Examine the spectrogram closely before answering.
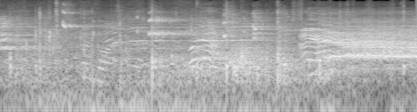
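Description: A soft tennis racket serves a rubber ball with a hollow pop in a large echoing hall.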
